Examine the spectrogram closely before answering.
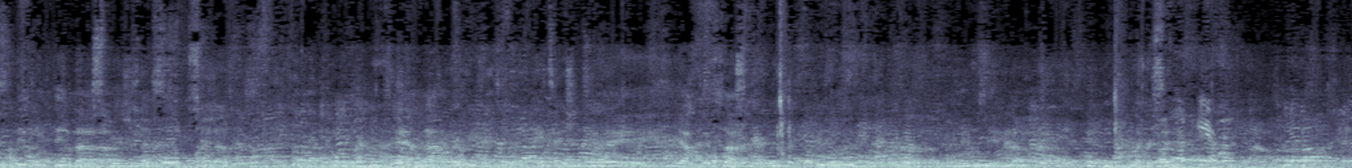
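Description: A woman speaks calmly to a small group at close range.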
